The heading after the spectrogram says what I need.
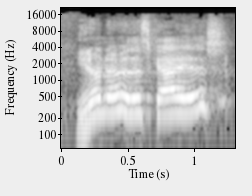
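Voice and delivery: high-pitched, astonished retold question; incredulous question. Friend reacting to the narrator's no, incredulous and high. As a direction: ask it in utter disbelief.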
